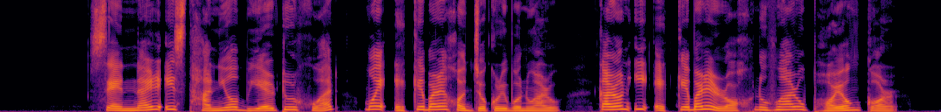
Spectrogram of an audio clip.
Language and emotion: Assamese, disgusted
